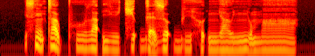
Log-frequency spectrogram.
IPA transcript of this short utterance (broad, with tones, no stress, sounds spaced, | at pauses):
s ĩ˦˨ t a̰˦˨ ʊ̯ pʰ u˦ l ä˦ ʔ j i˨ t͡ɕ ʊ˦ ʔ ɡ ɛ̰˦˨ z ʊ˦ ʔ b i˦ h ʊ˦ ʔ ɲ a˦ ʊ̯ ɲ o̰˦˨ m ã˦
